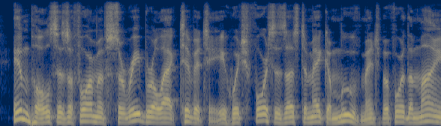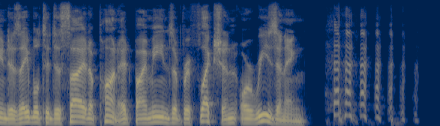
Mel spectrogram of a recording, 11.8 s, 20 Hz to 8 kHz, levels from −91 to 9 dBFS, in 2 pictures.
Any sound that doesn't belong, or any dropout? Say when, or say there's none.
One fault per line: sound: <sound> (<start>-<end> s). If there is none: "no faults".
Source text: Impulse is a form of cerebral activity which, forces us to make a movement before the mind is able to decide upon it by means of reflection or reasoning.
sound: laugh (10.2-11.5 s)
